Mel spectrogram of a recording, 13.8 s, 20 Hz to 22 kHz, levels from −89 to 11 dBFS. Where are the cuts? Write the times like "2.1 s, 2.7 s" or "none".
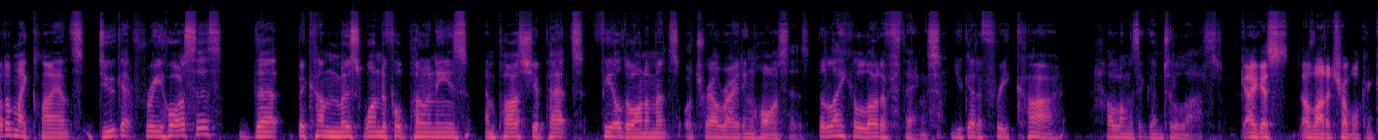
9.4 s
